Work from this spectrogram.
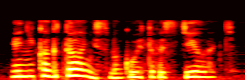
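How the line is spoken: Sad. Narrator (Russian): грустно сказал

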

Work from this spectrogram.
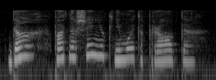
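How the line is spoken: Sighing. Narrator (Russian): наконец вздохнула она

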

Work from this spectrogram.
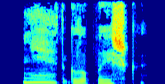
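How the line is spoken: Hesitant, almost frightened. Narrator (Russian): ответила Маргарет не в своей обычной нетерпеливой манере, а неуверенно, почти испуганно

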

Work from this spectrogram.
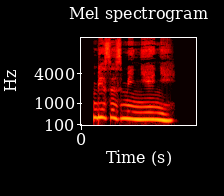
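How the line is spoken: Gloomy reply. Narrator (Russian): мрачно ответила Леонтина

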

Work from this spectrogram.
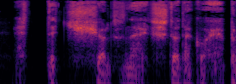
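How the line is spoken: Low grumbling. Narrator (Russian): проворчал вполголоса Иван Федорович

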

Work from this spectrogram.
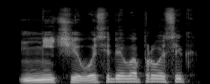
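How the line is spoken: Laughing. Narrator (Russian): она рассмеялась

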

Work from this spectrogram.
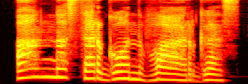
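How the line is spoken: Dreamy drawl. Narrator (Russian): мечтательно протянула она

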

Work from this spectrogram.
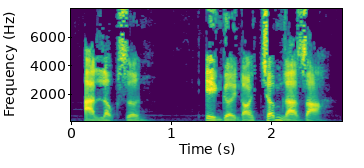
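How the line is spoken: Cold imperial speech. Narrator (Vietnamese): Hoàng đế lạnh lùng nói

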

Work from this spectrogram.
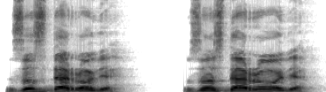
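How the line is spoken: Booming. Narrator (Russian): прогудел Морли

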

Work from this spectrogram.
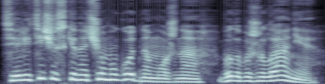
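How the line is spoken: Wry snort. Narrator (Russian): хмыкнул следователь

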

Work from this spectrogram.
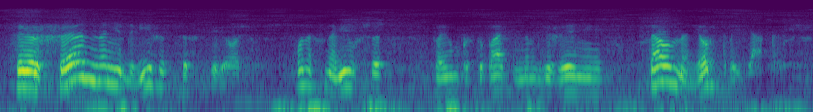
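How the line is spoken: Weary. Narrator (Russian): устало произнесла Вера Николаевна

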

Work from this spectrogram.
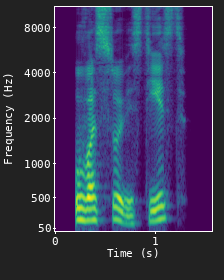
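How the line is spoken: Menacing question. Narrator (Russian): грозно вопросил Белецкий

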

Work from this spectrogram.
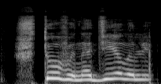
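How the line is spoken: Sobbing. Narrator (Russian): с рыданием обратилась к ней Вера

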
